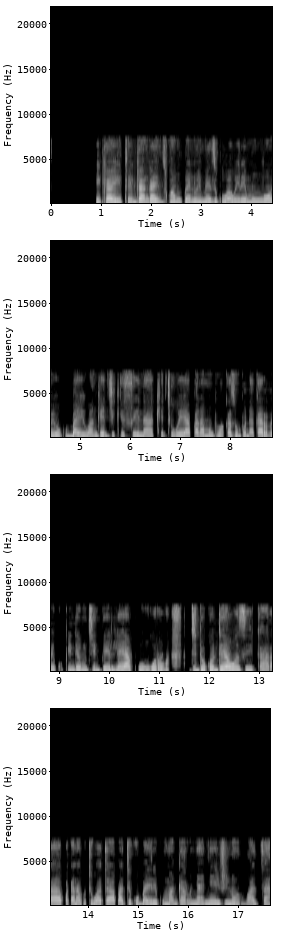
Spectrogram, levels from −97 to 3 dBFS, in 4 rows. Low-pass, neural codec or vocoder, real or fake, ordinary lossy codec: 7.2 kHz; codec, 16 kHz, 16 kbps, FreqCodec, larger model; fake; MP3, 64 kbps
